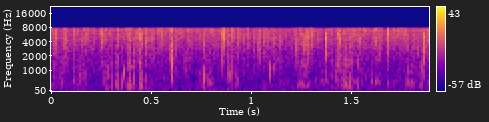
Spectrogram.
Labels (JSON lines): {"label": "biophony, sea urchins (Echinidae)", "recorder": "SoundTrap 600 or HydroMoth"}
